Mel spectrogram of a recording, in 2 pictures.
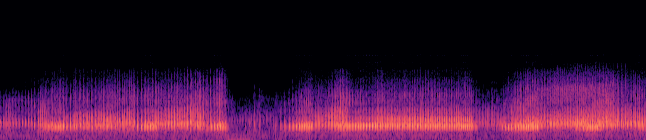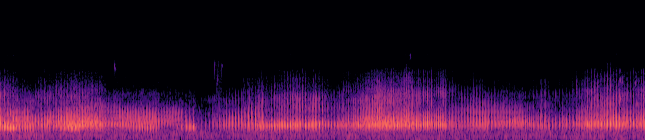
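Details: Night chorus of common frogs in a garden pond: many overlapping low, rattling purrs in bursts of several seconds, separated by brief near-silent gaps around three and ten seconds.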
